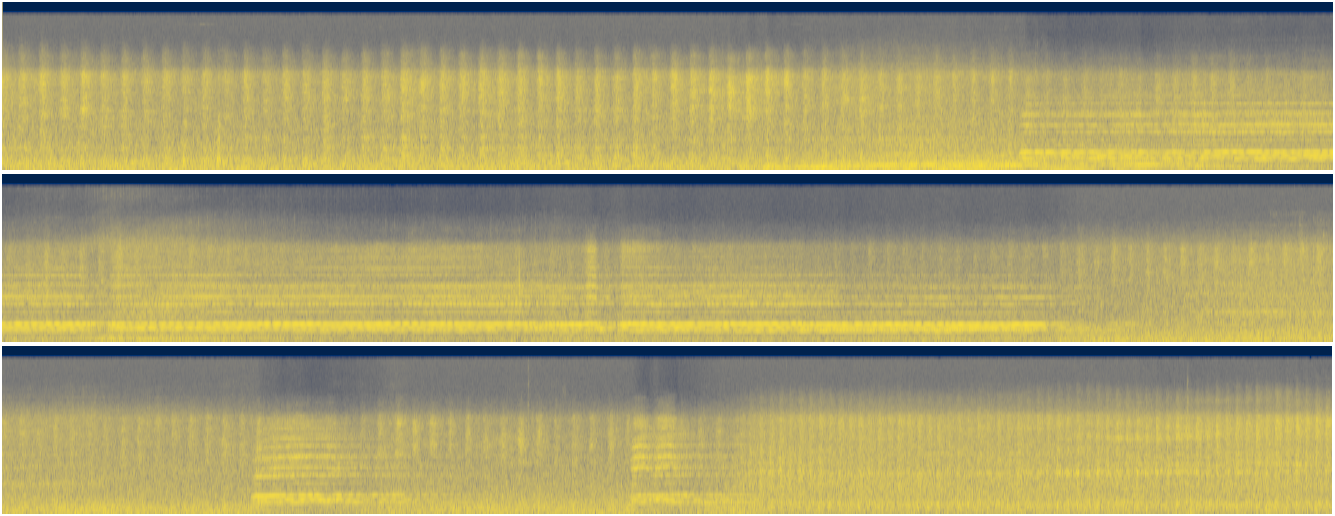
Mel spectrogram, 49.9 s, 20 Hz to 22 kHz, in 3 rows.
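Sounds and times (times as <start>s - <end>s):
steam train running: 0.0s - 49.9s
steam whistle blasts: 12.7s - 30.0s, 36.4s - 38.4s, 41.1s - 42.5s.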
